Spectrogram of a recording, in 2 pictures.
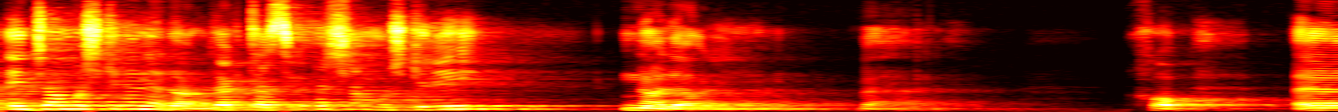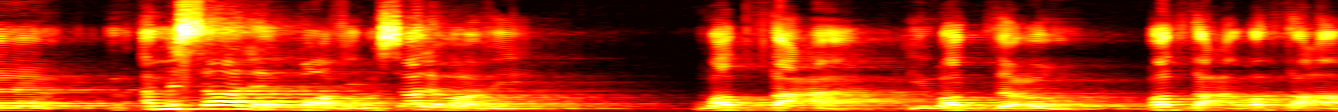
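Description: High-voiced male teacher in echoey room. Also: fairly bright tone. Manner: patient, repeats terms and quizzes students. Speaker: teacher of Arabic grammar. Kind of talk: online class lesson. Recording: very echoey room with long reverb.

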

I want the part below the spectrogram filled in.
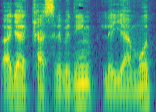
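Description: A man teaching an Arabic grammar lesson, explaining step by step and repeating each example word slowly. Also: deep voice, fairly even intonation. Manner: slow, deliberate explanation, repeating example words.

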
